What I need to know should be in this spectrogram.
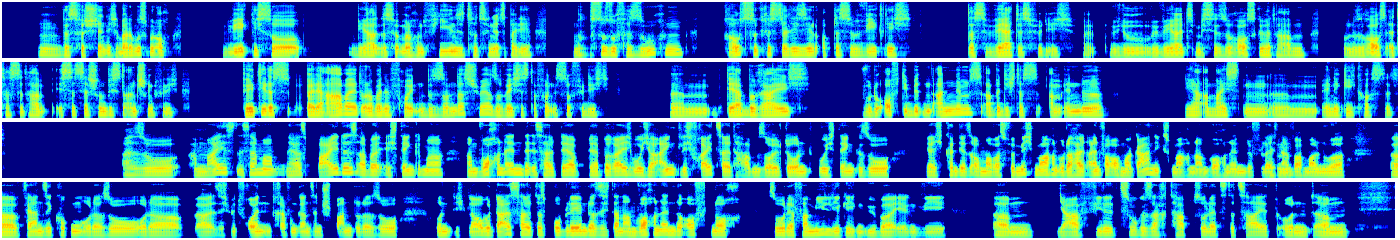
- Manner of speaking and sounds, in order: other background noise
- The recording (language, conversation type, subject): German, advice, Wie kann ich lernen, bei der Arbeit und bei Freunden Nein zu sagen?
